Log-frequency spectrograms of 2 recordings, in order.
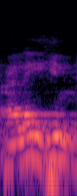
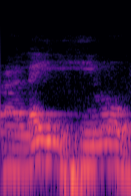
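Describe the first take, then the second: First: The word ends on a bare m sound. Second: The word ends with an added u vowel.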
